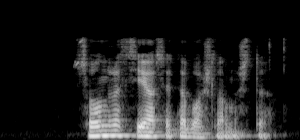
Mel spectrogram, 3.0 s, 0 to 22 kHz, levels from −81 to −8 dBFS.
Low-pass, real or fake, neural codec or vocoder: 7.2 kHz; real; none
